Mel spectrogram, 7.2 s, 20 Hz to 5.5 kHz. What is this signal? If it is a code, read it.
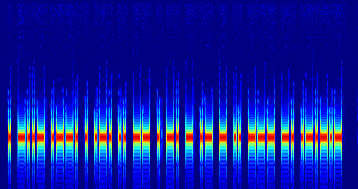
Morse code, heard as a keyed tone, about 25 wpm, 600 Hz. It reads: EXPERIMENTATION.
